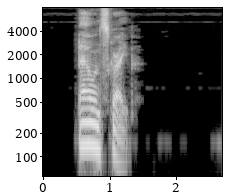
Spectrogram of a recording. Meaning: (verb) To make a deep bow with the right leg drawn back (thus scraping the floor), left hand pressed across the abdomen, right arm held aside
- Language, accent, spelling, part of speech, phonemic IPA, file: English, Australia, bow and scrape, verb / noun, /ˌbaʊ ən ˈskɹeɪp/, En-au-bow and scrape.ogg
